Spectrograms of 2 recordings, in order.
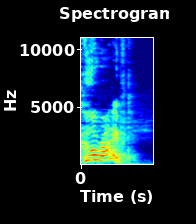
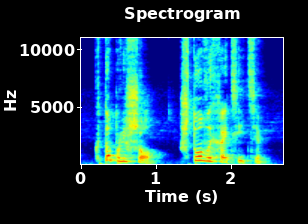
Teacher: You actually should go down in your intonation. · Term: downward intonation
